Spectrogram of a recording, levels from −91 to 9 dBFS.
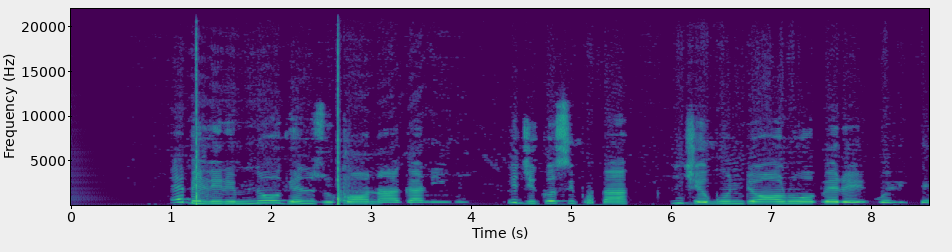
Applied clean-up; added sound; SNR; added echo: classical method spectral subtraction.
